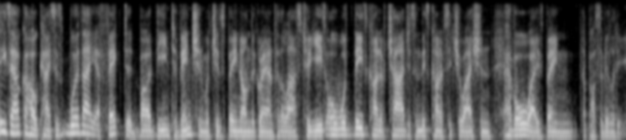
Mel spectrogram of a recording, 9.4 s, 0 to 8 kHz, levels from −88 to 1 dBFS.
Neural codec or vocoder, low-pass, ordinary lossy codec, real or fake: none; 7.2 kHz; MP3, 64 kbps; real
